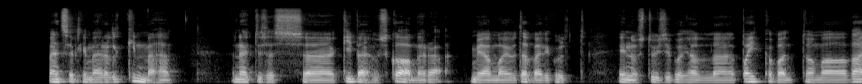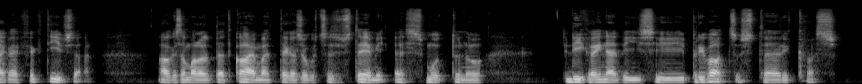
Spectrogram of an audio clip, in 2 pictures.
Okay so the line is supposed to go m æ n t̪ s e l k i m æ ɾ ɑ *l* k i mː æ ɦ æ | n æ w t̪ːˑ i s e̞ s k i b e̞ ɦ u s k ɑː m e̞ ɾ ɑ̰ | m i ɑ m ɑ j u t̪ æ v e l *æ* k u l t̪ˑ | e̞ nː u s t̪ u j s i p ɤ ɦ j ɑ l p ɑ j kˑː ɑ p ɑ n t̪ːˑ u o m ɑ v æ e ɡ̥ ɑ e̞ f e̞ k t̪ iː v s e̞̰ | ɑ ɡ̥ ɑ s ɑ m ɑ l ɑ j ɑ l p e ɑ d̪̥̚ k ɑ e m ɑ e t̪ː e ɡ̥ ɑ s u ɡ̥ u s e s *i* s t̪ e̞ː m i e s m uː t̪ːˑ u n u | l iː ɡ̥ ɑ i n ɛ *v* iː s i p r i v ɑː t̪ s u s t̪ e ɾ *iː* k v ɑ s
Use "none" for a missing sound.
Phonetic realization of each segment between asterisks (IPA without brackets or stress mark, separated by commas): l, i, y, v, i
